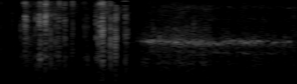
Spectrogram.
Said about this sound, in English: All right, I'm shuffling these beautiful Mother Tarot cards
